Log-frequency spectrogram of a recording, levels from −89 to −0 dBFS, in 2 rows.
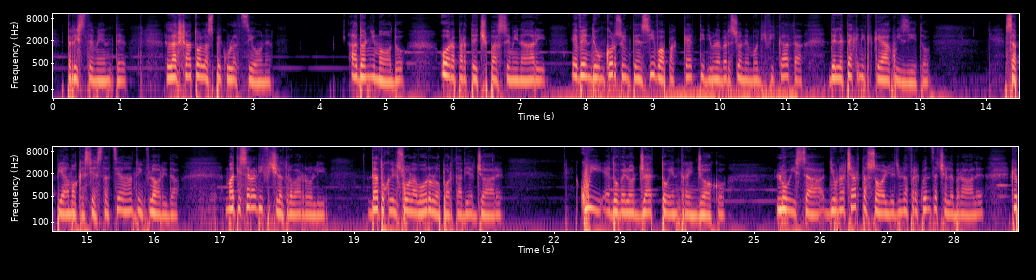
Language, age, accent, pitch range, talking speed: Italian, 30-49, native, 170-225 Hz, 140 wpm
